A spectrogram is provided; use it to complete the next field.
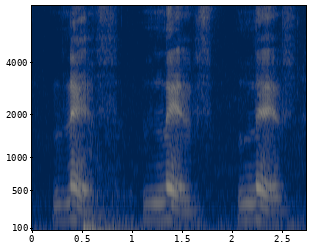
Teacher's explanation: vai ser com aquele som de I, que não é I, tá mais pro E do que pro I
